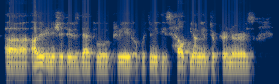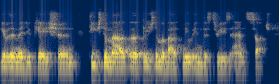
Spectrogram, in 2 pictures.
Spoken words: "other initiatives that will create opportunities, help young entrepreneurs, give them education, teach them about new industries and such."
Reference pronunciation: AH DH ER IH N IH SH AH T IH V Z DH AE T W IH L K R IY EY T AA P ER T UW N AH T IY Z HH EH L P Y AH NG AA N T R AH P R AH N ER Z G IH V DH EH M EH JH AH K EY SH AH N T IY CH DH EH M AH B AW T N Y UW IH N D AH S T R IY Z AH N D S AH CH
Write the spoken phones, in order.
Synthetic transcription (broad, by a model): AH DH ER IH N IH SH AH T IH V Z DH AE T W IH L K R IY EY T AA P ER T UW N AH T IY Z HH EH L P Y AH NG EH N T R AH P R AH N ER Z G IH V DH EH M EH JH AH K EY SH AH N T IY CH DH EH M AH B AW T N Y UW IH N D AH S T R IY Z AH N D S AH CH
